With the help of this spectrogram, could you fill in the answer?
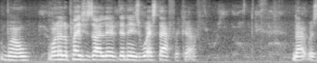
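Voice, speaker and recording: With a British accent, a woman speaks very fast at medium pitch. Her intonation stays fairly even. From England. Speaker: craft business partner. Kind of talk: casual chat.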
